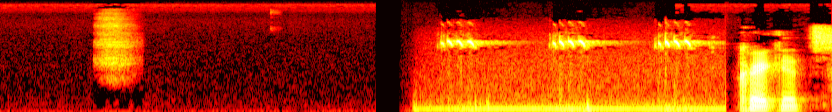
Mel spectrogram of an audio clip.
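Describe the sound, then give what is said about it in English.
Three quick, evenly spaced bursts of cricket chirping over a low hum, preceded by a soft breath and followed by a short breathy vocal sound. “Crickets.”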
